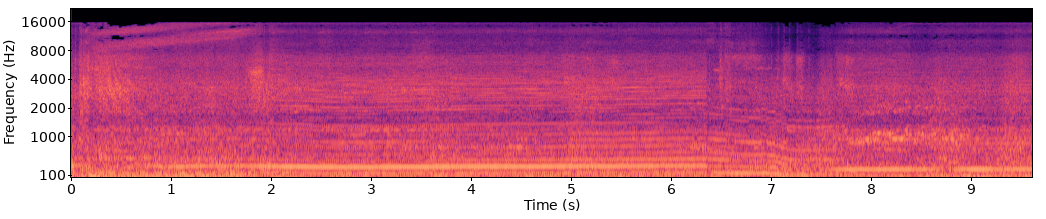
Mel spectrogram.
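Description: A racing car engine roars at high speed, its pitch dipping briefly as it shifts gear.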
